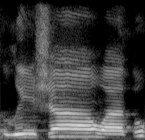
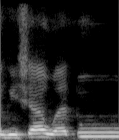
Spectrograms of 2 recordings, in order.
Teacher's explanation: hati-hati idgham bi gunnah dia harus masuk hidung. Jadi harus ghishawatu, kalau kita tutup hidungnya dia berpengaruh.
